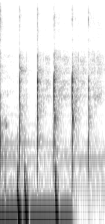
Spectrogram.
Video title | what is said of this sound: Set Putih Asus ROG Strix Keyboard,Mouse Dan Headset - Asus ROG Strix Moonlight Edition | bila kita ketuk tu memang dapat rasa kosong di dalam dia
